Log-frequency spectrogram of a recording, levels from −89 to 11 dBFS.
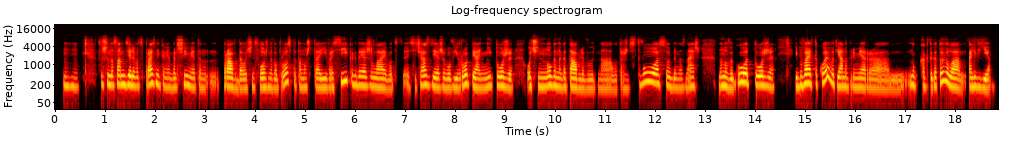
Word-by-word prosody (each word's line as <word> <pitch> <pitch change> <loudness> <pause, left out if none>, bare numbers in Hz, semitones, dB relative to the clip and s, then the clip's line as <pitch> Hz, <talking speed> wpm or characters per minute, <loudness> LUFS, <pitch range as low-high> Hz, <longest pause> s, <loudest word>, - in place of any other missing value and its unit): Мгм. 190 -3 -8 0.3
Слушай, 220 0 -1
на 205 - 0
самом 215 +1 +2
деле 210 -1 +3
вот 190 -1 -5
с - - -12
праздниками 210 -4 +1
большими 175 +4 -2
это, 170 0 -6
м 165 - -10
м, - - -13
правда 175 -4 +5
очень 160 +2 -5
сложный 170 0 -1
вопрос, 205 - -1
потому 175 -8 -7
что 170 0 -2
и 165 +1 0
в 165 - -11
России, 260 +12 0
когда 215 -7 -4
я 195 -1 +3
жила 180 -3 0
и - - -2
вот 150 0 -8 0.3
сейчас 205 +6 0
где 195 -2 -1
я 170 - +1
живу 165 -1 -2
в - - -12
Европе 190 +5 +1
они 170 +3 -2
тоже 190 -5 0 0.3
очень 180 +1 0
много 200 +3 0
наготавливают 165 -4 +1
на, 155 -1 -6
вот, 150 +3 -12
Рождество, 215 - 0
особенно, 195 -8 -2
знаешь, 185 +2 -5 0.4
на 190 - -3
Новый 175 -5 0
год 245 0 +4
тоже. 200 -5 +1 0.4
И - - -2
бывает 230 +5 +8
такое, 240 +6 +3
вот 235 -5 -1
я, 185 -1 +4
например, 170 -2 -3
э, - - -2
м, 75 -1 -6
ну, 210 -3 -4
как-то 185 -3 -4
готовила 185 - +3
оливье. 175 -3 -1
180 Hz, 185 wpm, -23 LUFS, 165-205 Hz, 0.4 s, бывает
